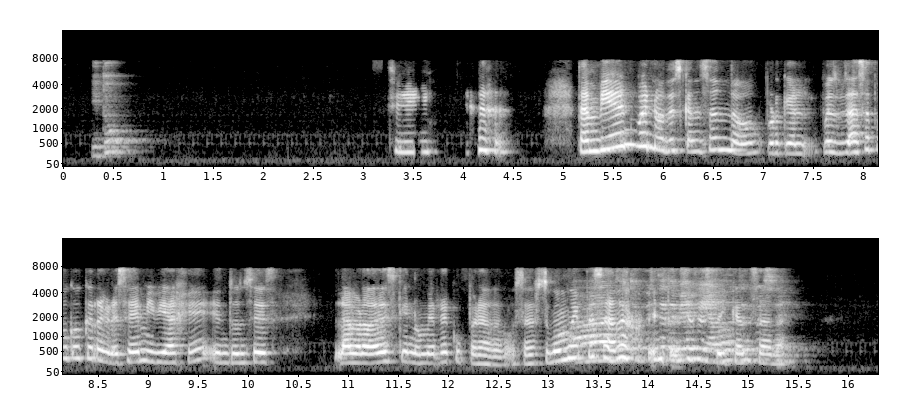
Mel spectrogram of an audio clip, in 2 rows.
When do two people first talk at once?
13.2 s

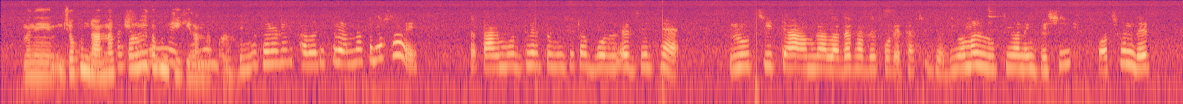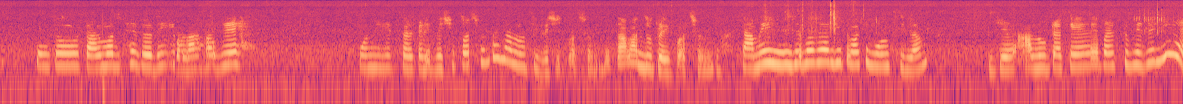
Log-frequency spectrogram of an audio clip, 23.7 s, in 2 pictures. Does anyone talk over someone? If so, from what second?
0.9 s

